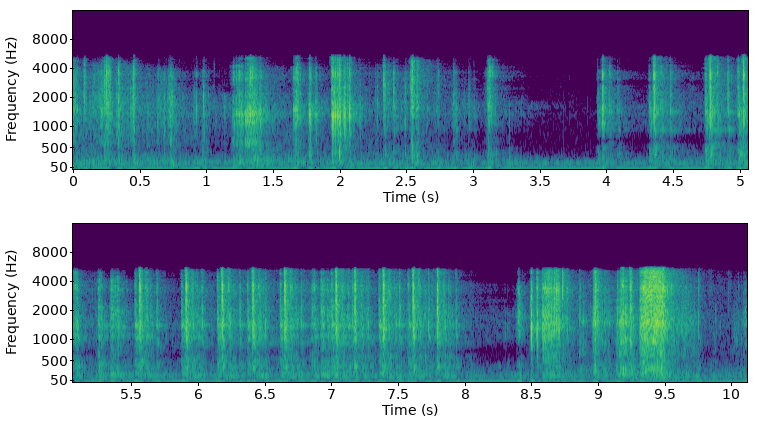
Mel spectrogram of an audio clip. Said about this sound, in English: Typed. And there's a typewriter.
